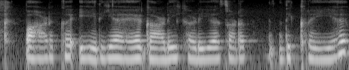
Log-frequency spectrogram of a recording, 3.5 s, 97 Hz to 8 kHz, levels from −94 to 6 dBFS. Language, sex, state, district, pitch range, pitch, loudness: Hindi, female, Himachal Pradesh, Shimla, 195-210 Hz, 205 Hz, -20 LUFS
